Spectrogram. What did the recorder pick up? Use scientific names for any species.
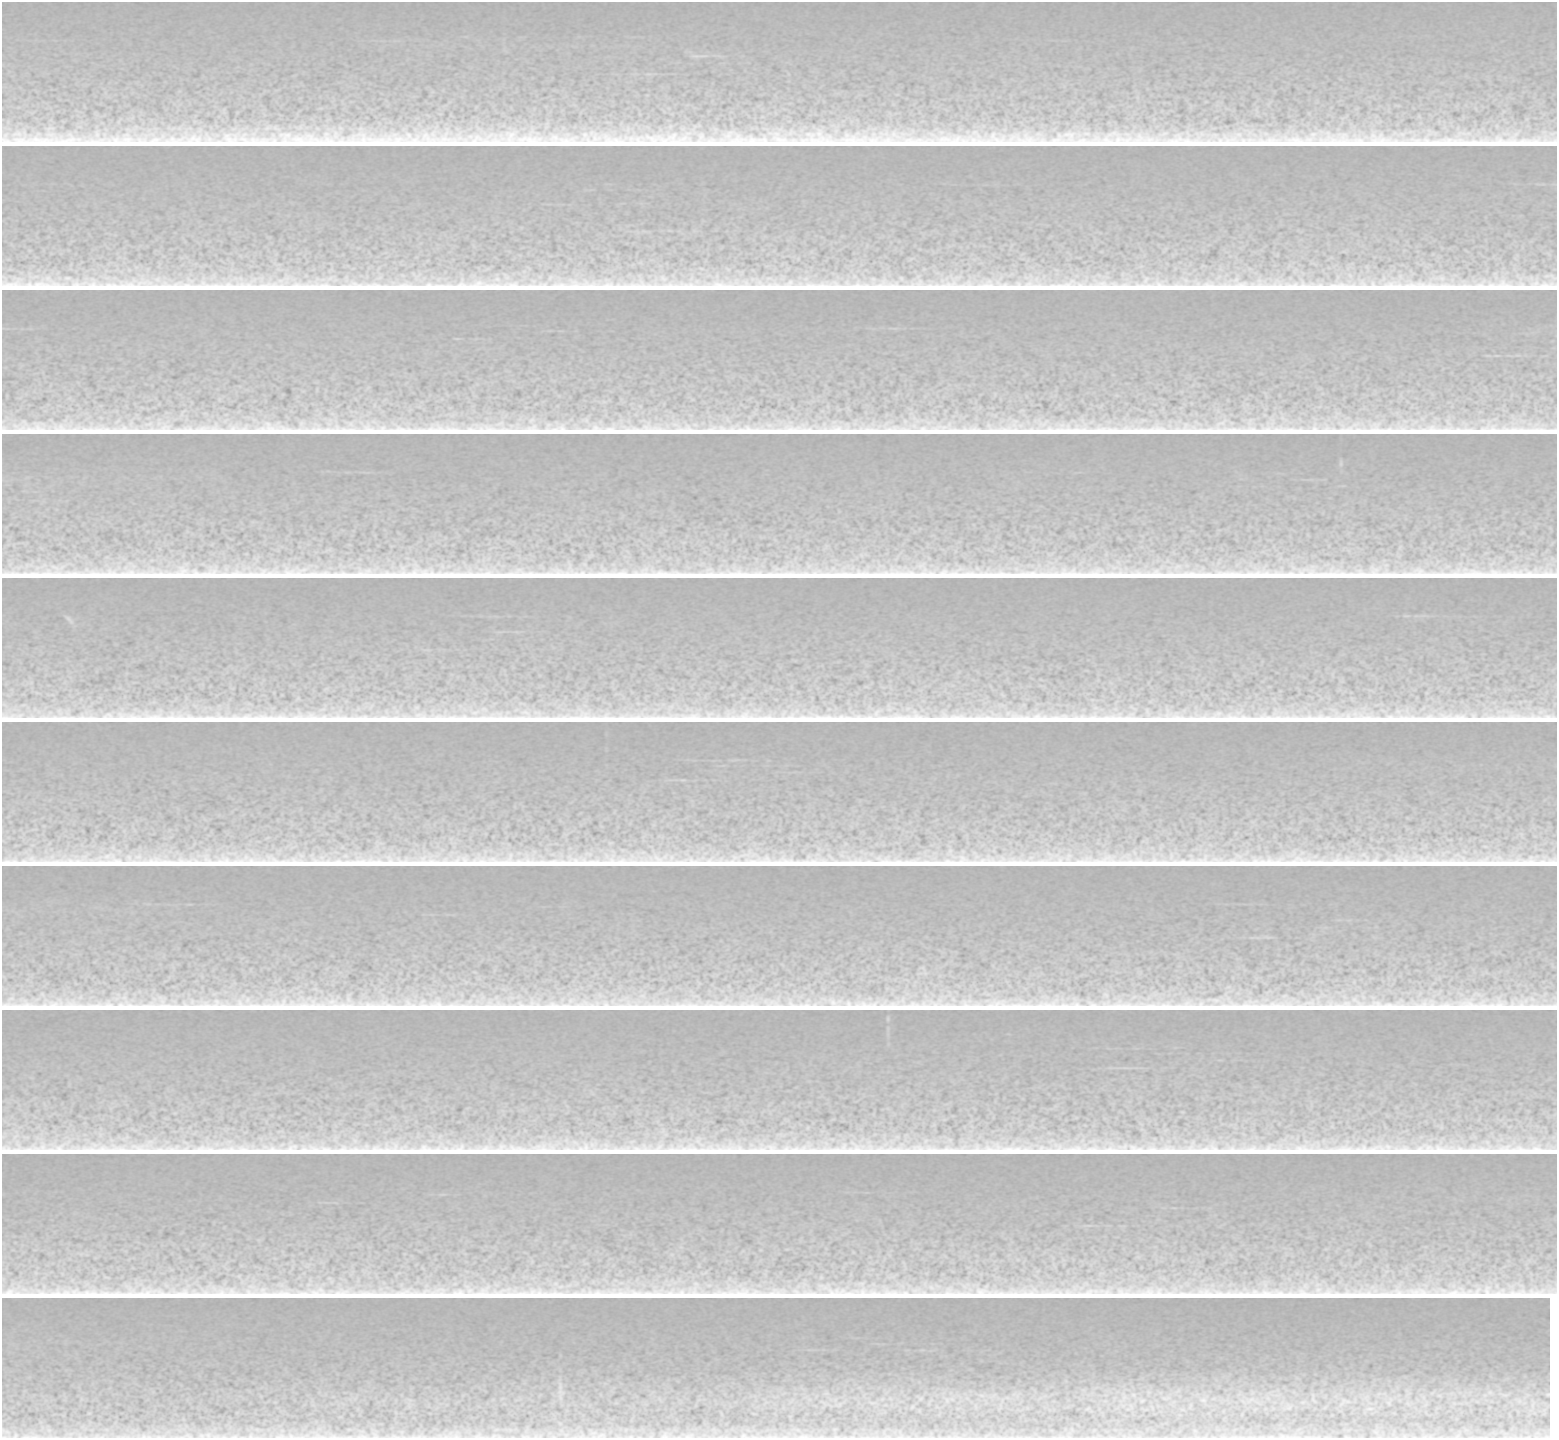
Catharus guttatus, Setophaga virens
